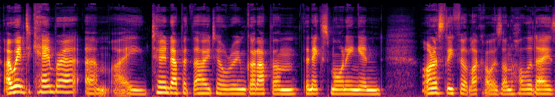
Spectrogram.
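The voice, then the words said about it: Deeper, bassier voice from illness. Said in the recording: “hear from my voice, it's a bit deeper, it's a bit more bassy than usual, because I overdid it and I got sick”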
